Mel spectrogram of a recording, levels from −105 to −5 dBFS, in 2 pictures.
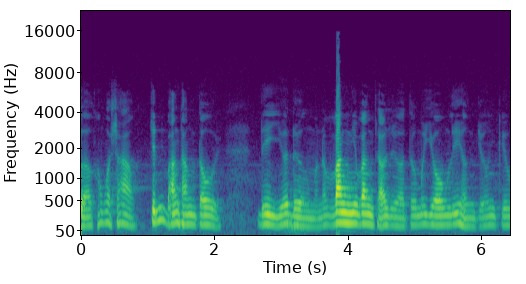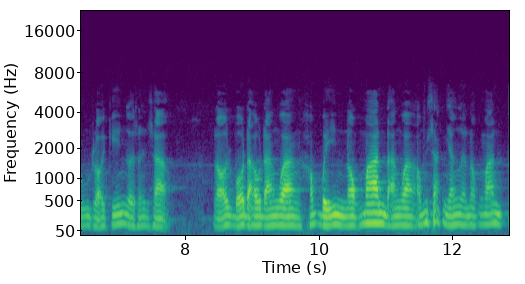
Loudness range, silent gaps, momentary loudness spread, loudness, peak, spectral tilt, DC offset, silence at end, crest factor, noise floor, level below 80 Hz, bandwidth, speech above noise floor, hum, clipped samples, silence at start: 8 LU; none; 12 LU; -26 LUFS; -2 dBFS; -10 dB/octave; under 0.1%; 0.1 s; 24 dB; -62 dBFS; -66 dBFS; 6.4 kHz; 36 dB; none; under 0.1%; 0 s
